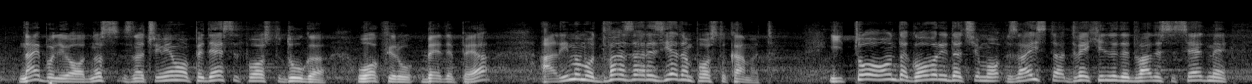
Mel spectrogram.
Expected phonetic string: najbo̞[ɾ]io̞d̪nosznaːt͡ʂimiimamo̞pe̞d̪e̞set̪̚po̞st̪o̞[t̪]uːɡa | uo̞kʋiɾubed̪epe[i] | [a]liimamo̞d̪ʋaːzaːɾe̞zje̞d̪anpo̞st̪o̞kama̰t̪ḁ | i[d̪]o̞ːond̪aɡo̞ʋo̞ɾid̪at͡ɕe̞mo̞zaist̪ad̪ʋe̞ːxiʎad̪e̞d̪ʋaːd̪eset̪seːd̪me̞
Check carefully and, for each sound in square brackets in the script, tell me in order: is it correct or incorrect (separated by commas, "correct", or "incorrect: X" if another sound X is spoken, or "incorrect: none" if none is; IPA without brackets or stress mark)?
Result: incorrect: ʎ, incorrect: d̪, incorrect: a, correct, incorrect: t̪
